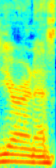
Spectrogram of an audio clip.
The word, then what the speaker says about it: Uranus: Anyway, but it is pronounced Uranus anyway. I'm pretty sure that's how Neil deGrasse Tyson does it.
